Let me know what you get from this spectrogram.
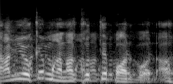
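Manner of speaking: ordinary talk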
